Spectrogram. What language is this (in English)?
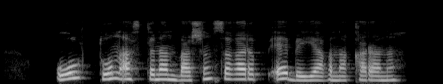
Bashkir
